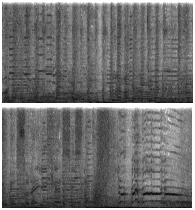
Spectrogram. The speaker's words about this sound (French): Le chant du coq sur LN Radio, en français dans le texte.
